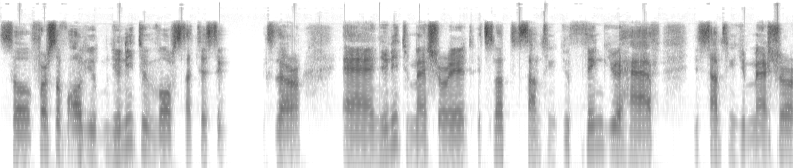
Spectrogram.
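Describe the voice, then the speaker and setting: With a slight German accent, a man talks at a fairly quick pace and a medium pitch. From Spain. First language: Spanish. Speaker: trading educator. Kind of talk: webinar lecture. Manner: halting, many repetitions and fillers.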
